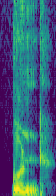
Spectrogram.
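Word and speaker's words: und: हिस्से से आती है और उंड का उच्चारण होता है उंड तो इश्क प्रेशर हिंदी उंड इंग्लिश एकदम सही इसका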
